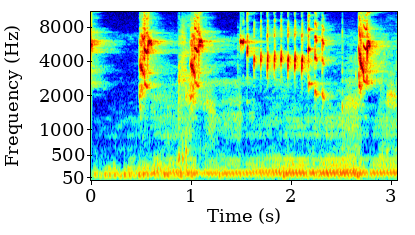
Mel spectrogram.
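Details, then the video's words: Long-tailed shrike singing as a tutor for young birds: two harsh squawks, a quick rattling run of about a dozen clipped notes, then another squawk, over a steady low hum. "Pancingan Cendet Full Isian Jernih Cocok Untuk Masteran Burung Cendet Anakan"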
